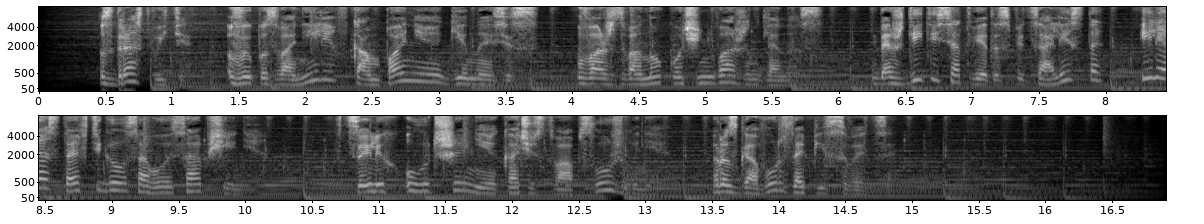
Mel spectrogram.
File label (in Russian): Женский уверенный голос для автоинформатора; Голосовое приветствие, автоответчик или меню IVR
